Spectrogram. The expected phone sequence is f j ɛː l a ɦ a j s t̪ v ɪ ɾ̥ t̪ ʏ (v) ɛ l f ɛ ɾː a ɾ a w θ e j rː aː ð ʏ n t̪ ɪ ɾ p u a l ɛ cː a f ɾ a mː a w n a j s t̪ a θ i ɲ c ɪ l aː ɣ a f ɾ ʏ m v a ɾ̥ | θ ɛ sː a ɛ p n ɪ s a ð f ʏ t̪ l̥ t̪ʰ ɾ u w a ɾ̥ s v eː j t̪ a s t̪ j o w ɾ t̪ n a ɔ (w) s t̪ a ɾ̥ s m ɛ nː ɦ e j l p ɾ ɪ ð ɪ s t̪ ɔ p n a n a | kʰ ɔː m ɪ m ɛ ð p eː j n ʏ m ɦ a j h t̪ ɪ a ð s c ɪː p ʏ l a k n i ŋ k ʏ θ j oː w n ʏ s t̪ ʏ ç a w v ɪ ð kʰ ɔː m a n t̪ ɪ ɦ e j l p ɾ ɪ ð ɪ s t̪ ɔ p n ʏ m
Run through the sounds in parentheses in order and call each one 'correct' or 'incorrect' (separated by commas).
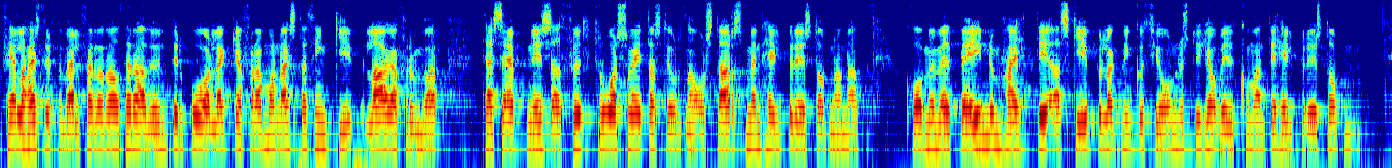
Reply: correct, incorrect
